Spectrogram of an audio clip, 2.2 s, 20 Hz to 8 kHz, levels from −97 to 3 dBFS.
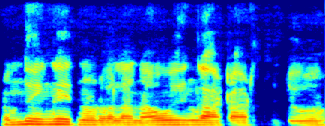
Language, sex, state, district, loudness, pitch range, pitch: Kannada, male, Karnataka, Bijapur, -17 LUFS, 125-140 Hz, 130 Hz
